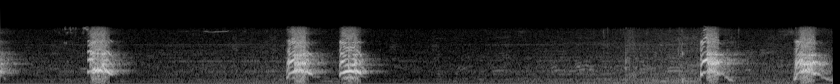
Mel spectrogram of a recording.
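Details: Dog barking to get a treat. Five abrupt barks come at uneven gaps, two close together near the start and two near the end, over quiet room background.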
